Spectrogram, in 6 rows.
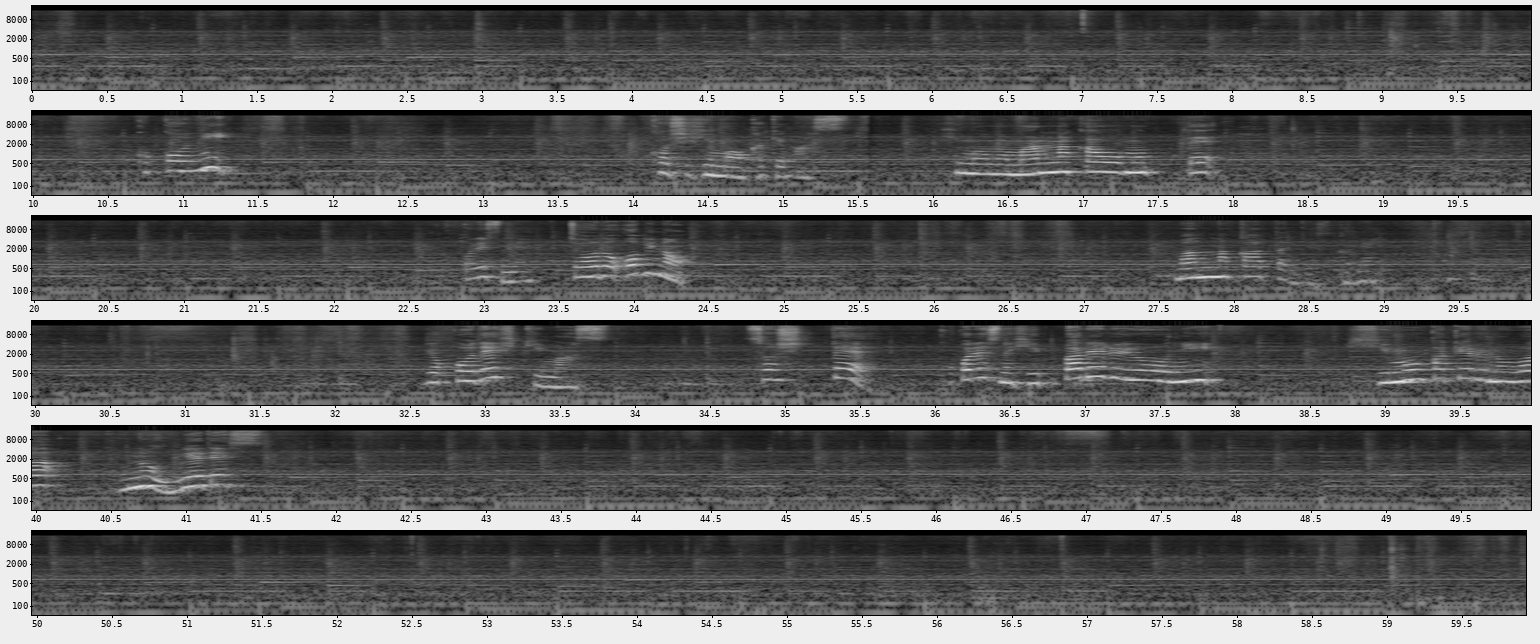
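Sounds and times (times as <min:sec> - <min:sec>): fabric rustling: 0:00.0 - 0:02.9, 0:04.0 - 0:16.8, 0:22.4 - 0:27.7, 0:28.3 - 0:33.4, 0:37.3 - 0:50.8, 0:56.3 - 0:59.9
steady low hum: 0:00.0 - 0:59.9
cloth rustling and sliding: 0:08.2 - 0:12.6, 0:13.3 - 0:14.6, 0:25.9 - 0:27.2, 0:29.1 - 0:32.8, 0:46.6 - 0:48.4, 0:58.4 - 0:59.9
cloth swish: 0:08.2 - 0:12.6, 0:13.3 - 0:14.8, 0:25.8 - 0:27.3, 0:29.0 - 0:32.8, 0:46.6 - 0:49.0, 0:58.4 - 0:59.9.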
